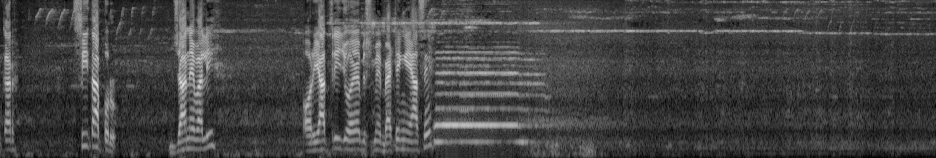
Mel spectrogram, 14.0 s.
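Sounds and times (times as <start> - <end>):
passenger train rumbling past: 0.0 - 14.0
high wheel squeal: 2.4 - 14.0
train horn: 6.4 - 8.4.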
